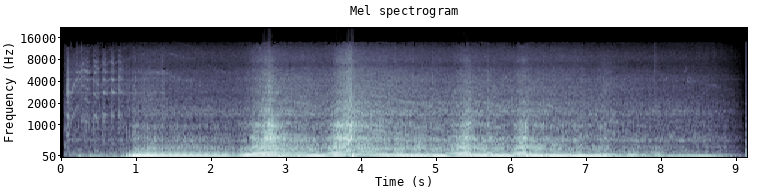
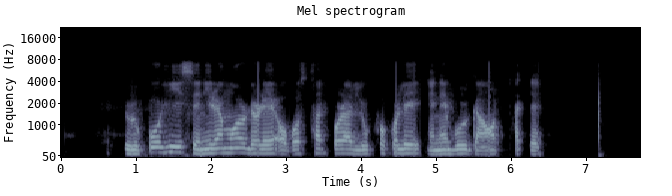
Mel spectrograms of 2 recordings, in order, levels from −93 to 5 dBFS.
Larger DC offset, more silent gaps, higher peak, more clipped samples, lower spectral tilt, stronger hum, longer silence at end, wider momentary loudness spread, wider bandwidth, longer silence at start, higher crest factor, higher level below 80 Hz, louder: neither; neither; first, 0 dBFS vs -16 dBFS; first, 0.2% vs under 0.1%; about the same, -7 dB/octave vs -6 dB/octave; neither; second, 0.35 s vs 1.35 s; first, 16 LU vs 10 LU; first, 11 kHz vs 7.8 kHz; second, 0.05 s vs 0.85 s; second, 10 dB vs 18 dB; first, -12 dBFS vs -66 dBFS; first, -12 LUFS vs -33 LUFS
